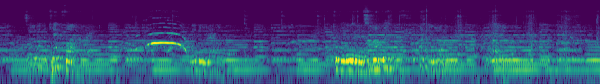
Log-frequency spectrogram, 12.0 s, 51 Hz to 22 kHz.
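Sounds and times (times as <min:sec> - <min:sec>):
electric guitars ringing chords: 0:00.0 - 0:12.0.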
